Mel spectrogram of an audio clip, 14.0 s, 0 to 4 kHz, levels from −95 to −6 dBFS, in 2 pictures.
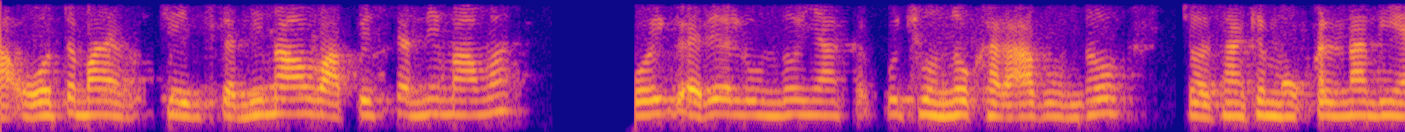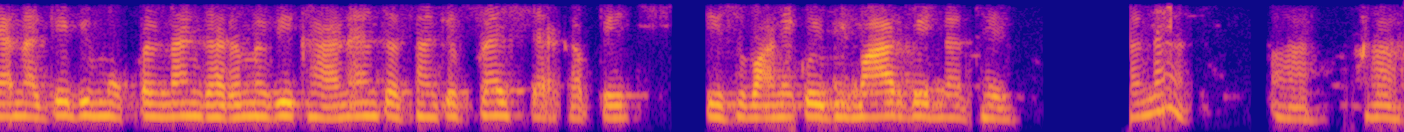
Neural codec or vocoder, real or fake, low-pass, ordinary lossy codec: none; real; 3.6 kHz; none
